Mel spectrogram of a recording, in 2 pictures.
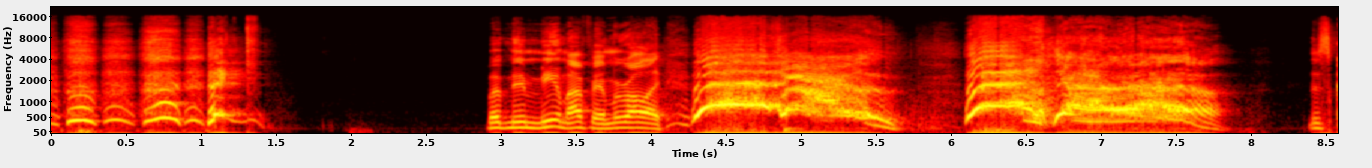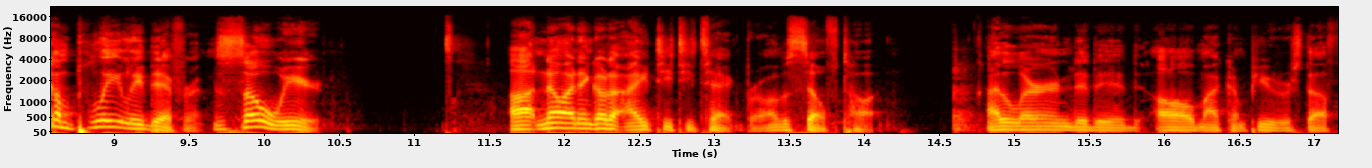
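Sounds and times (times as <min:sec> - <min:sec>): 
speech: 0:00.0 - 0:01.4, 0:02.9 - 0:04.6, 0:05.4 - 0:05.8, 0:06.6 - 0:10.5, 0:11.6 - 0:14.2, 0:14.8 - 0:17.1
person imitating a family member's sneeze buildup with breathy gasps: 0:00.0 - 0:01.5.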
